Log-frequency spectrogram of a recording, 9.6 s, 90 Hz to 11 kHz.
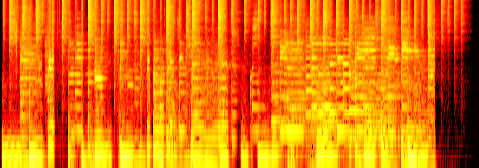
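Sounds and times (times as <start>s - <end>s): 
montagem funk music: 0.0s - 9.2s.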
